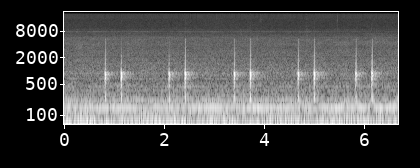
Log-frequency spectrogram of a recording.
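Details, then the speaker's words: Normal heart sounds (S1 and S2): slow, regular paired heart sounds with a clear first and second sound each beat and no extra sounds or murmur. "ese es un eso es un ruido normal del corazón"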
